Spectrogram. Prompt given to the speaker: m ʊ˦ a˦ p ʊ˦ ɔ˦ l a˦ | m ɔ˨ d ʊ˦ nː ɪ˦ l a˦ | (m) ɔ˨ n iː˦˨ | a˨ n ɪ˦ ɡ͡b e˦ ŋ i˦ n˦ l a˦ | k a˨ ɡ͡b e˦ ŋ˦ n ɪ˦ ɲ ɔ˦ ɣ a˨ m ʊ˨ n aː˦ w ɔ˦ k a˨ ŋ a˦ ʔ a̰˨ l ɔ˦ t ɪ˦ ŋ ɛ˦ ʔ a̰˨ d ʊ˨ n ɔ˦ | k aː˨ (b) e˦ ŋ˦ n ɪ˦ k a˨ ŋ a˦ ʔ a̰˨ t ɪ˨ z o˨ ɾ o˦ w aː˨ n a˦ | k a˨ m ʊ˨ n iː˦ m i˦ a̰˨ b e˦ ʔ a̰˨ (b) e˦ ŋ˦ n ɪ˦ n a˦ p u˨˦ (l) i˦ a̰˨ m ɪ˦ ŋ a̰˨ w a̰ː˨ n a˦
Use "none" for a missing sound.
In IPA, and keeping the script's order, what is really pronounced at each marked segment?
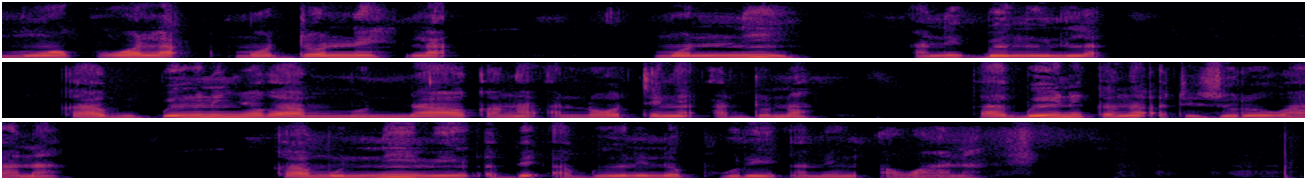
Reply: m, ɡ͡b, ɡ͡b, ɾ

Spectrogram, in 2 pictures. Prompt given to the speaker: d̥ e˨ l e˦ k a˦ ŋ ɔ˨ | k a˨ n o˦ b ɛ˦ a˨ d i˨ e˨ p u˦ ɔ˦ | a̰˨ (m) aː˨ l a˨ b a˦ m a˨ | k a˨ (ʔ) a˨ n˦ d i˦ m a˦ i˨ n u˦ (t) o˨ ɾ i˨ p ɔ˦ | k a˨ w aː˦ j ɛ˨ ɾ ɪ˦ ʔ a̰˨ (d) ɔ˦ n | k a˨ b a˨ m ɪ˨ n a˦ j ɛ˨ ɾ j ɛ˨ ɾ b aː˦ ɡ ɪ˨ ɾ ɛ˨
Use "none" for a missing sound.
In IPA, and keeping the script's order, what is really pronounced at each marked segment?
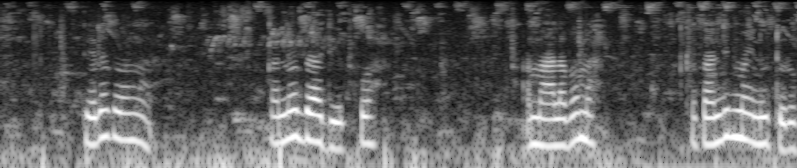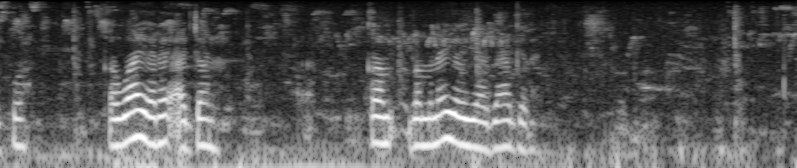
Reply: m, k, t, d͡ʒ

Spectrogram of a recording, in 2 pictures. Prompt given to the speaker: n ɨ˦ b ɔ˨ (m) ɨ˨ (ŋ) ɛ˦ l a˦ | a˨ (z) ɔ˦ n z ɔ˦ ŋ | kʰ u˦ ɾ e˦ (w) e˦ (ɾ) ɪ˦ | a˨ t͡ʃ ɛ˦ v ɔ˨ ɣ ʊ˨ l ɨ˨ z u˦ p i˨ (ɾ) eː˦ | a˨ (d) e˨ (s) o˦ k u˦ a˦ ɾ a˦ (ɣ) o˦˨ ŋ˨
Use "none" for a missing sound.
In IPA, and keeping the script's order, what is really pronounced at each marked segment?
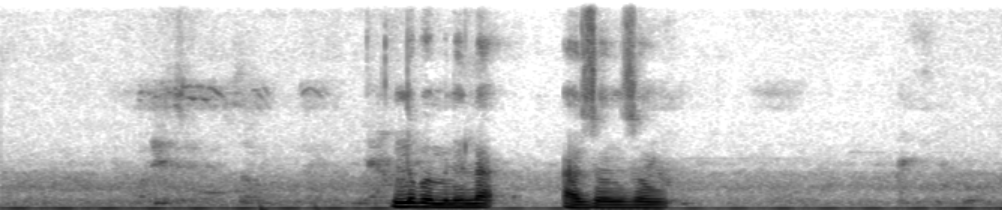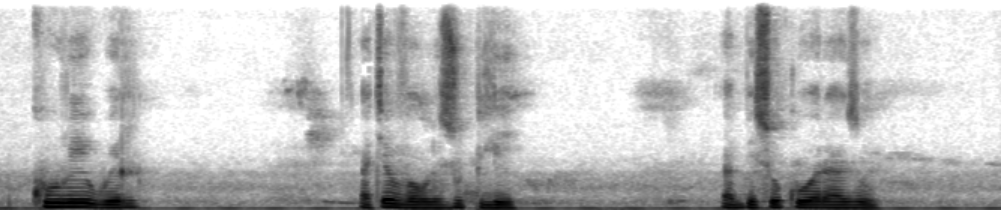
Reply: m, n, z, w, ɾ, l, b, s, z

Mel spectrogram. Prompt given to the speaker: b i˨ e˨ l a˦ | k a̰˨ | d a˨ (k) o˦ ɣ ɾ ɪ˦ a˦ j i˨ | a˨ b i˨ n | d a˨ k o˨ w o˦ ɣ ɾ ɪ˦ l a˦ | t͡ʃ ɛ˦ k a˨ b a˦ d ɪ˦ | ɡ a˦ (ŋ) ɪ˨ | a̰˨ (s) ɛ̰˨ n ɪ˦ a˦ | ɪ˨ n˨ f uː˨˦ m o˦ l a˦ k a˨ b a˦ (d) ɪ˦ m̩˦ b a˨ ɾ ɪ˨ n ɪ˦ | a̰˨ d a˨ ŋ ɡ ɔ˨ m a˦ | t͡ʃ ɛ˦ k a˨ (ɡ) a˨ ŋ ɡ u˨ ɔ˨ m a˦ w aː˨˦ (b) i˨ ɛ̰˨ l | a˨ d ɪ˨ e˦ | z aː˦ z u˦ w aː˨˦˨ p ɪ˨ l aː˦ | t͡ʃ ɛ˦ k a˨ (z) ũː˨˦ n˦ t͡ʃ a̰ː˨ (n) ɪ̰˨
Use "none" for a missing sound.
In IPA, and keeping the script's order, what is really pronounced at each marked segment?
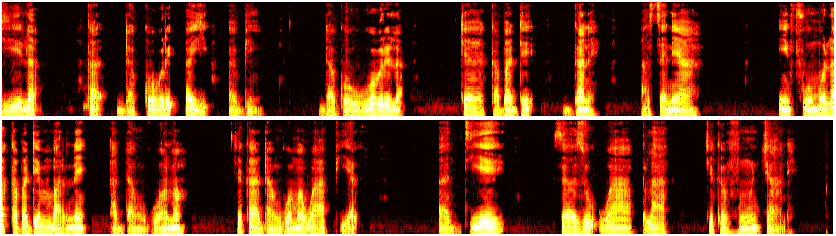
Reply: k, n, s, d, d, p, v, n

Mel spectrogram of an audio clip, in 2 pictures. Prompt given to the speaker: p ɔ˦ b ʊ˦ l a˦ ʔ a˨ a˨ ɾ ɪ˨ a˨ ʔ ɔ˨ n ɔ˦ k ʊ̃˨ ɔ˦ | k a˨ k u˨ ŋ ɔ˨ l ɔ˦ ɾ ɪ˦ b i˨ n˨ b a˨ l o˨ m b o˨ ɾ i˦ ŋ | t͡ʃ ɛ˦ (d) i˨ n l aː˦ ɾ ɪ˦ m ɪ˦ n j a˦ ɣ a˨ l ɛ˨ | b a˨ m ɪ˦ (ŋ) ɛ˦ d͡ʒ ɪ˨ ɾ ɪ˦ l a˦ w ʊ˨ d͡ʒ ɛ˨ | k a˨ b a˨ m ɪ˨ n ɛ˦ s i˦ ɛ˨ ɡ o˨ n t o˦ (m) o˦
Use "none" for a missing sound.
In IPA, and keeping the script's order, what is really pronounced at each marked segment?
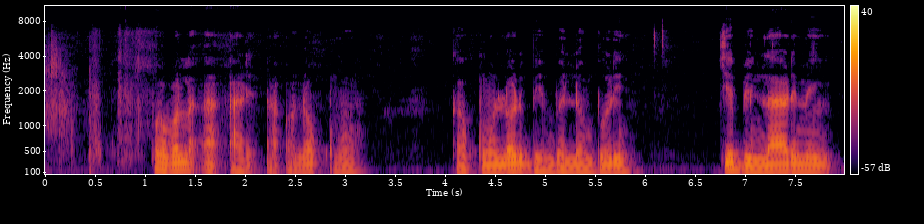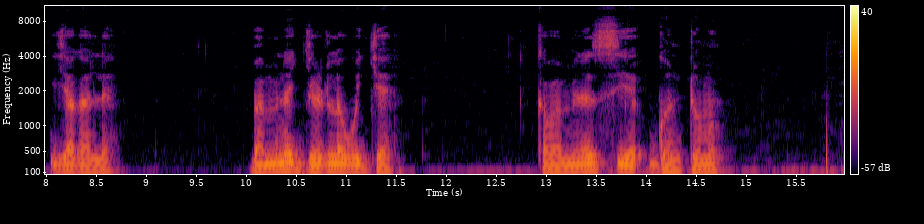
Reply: b, n, m

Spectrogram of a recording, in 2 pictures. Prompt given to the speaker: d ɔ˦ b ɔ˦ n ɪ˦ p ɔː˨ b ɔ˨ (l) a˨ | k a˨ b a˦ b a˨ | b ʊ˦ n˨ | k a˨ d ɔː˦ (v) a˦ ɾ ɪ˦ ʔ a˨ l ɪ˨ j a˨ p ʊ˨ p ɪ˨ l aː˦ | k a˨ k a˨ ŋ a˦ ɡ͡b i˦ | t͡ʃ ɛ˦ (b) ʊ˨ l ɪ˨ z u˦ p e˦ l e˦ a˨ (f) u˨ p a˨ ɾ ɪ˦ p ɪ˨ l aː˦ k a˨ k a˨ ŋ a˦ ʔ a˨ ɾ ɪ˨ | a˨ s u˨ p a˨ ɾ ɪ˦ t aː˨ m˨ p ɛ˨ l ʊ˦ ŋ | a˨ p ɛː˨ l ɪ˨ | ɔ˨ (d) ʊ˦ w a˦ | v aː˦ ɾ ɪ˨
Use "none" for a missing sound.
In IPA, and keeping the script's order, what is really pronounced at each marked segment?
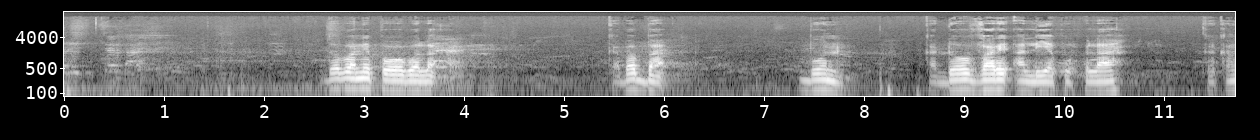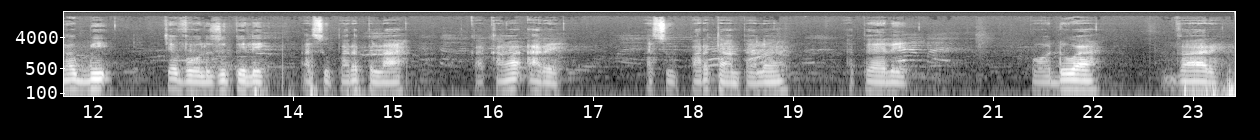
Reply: l, v, v, s, d

